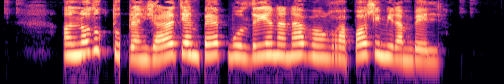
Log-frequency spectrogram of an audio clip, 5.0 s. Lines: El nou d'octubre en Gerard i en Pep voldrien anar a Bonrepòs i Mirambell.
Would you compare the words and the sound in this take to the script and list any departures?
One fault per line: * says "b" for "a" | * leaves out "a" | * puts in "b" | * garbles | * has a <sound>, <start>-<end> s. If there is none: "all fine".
* has a dropout, 1.2-1.3 s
